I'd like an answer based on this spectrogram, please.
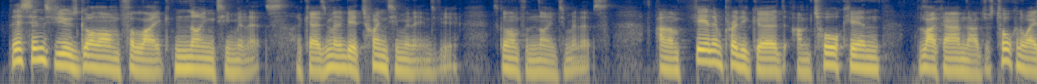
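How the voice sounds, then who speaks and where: A creaky, fairly low voice belongs to a young snowboard instructor chatting to the camera. He narrates an anecdote with plenty of animation, voicing each quoted exchange.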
